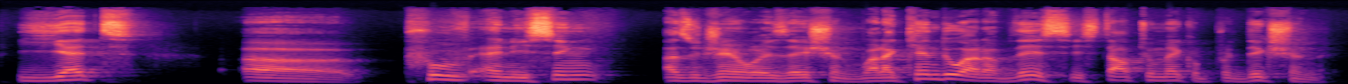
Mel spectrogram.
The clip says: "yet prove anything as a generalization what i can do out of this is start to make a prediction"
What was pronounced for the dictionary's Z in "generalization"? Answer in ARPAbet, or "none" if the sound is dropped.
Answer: Z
